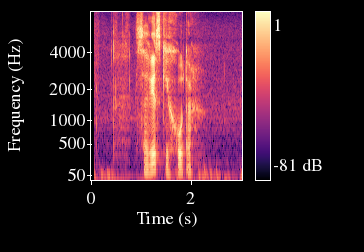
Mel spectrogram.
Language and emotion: Russian, neutral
